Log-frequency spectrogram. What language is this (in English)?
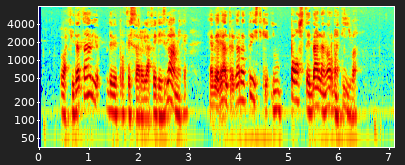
Italian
